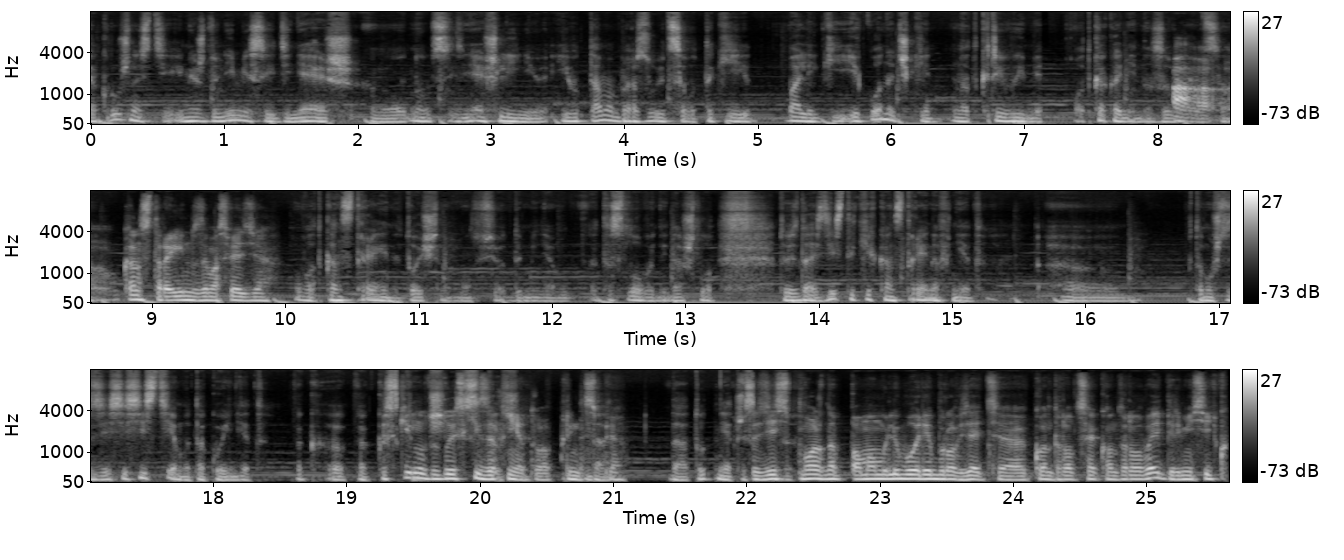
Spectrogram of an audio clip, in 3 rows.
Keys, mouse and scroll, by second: 1.1 ctrl+click, 1.1 e, 1.8 Escape, 3.1 ctrl+z, 3.5 ctrl+click, 4.1 ctrl+click, 5.7 Escape, 6.2 Delete, 12.6 Delete, 12.8 ctrl+space, 14.1 F4, 17.0 F4, 17.5 ctrl+space, 18.2 ctrl+d, 19.5 ctrl+z, 19.5 ctrl+e, 20.4 shift+d, 24.3 Delete.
